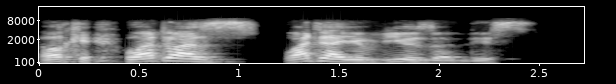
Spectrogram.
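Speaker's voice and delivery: giggly, laughing through the words. Asking another speaker for their views, laughing while talking. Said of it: "I can't stop laughing".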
